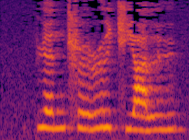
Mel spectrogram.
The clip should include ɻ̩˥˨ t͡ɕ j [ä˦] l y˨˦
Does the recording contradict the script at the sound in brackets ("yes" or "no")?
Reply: yes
